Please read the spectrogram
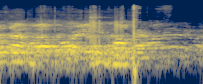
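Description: Indistinct voices talking, with two sharp clicks about a second in.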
